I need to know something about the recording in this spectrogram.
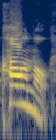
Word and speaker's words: colonel: sense i don't know the only reason why i knew it's pronounced kernel is because of metal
